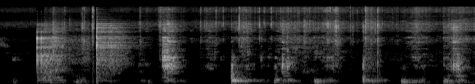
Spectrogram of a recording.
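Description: Spatula stirring and scraping shredded chicken with spices around a hot oiled frying pan, in a quick run of irregular scraping strokes.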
